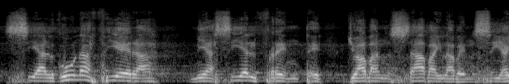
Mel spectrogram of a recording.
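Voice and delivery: slow muted first reading of the verse; slow quiet reading. Retold or imitated. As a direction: read it cautiously, slowly and low. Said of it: "Lee bien".

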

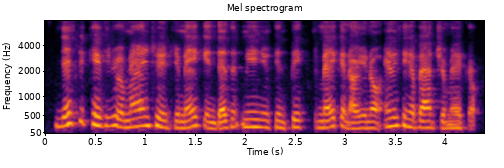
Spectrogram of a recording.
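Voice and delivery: lightly snotty know-it-all imitation; mock a snooty critic, mildly. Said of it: "get really snotty and say".

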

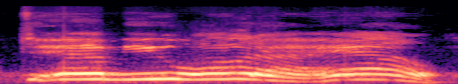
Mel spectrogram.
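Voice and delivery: high, drawn-out anguished movie cry; Charlton Heston impression. Podcaster quoting Planet of the Apes, in a hammy Heston cry. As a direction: stretch the curse out big and theatrical. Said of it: "if I watch Planet of the Apes".

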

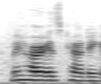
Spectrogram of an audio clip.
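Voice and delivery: ordinary talk, nothing marked

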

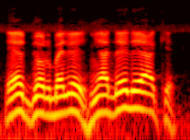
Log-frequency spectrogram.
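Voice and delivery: loud coaxing call across to the monkey. Retold or imitated. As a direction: call the weak monkey over loudly. Calling a monkey to food. (ज़ोर से बंदर को पुकारना)

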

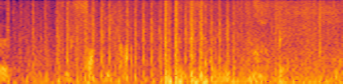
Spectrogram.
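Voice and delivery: slow, voiceless angry muttering; seething under breath. Real, not acted. Gamer cursing his killer to himself, seething quietly. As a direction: curse softly, almost whispered.

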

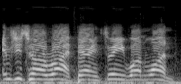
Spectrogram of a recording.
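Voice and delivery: urgent callout. Real, not acted. Urgent callout of enemy infantry.

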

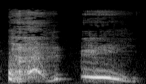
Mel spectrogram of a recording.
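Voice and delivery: loud, high rough coughing fit; real cough. Real, not acted. Reader with a head cold breaking off for a loud cough. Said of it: "I got a cough".

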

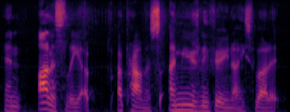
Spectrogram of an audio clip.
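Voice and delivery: ordinary talk, nothing marked

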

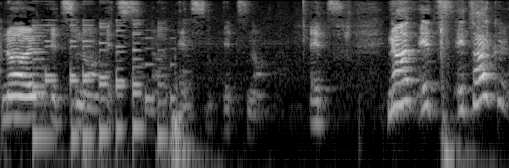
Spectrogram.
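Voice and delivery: ordinary talk

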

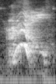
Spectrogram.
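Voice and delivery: sweet squeaky pet voice. Real, not acted. Greeting the cat, baby talk.

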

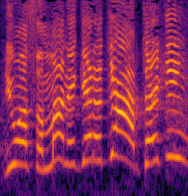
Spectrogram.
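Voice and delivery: very high, loud yell; shrieked mock put-down; scornful heckler. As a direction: holler from the cheap seats. Audience yells at the guru.

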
